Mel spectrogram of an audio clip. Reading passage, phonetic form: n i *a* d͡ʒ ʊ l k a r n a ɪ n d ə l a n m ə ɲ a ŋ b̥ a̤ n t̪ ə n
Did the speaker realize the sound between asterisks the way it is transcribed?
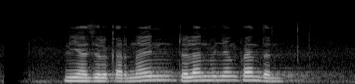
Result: yes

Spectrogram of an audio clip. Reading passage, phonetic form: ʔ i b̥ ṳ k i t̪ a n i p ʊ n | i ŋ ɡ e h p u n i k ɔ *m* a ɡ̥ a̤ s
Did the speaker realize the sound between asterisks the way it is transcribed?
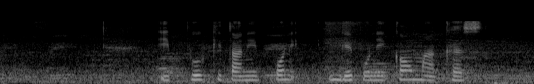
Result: yes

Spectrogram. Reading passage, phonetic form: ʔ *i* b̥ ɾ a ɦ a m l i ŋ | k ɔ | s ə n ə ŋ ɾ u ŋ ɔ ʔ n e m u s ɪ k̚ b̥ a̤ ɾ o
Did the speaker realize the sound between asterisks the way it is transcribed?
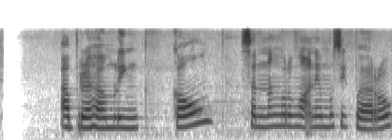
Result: no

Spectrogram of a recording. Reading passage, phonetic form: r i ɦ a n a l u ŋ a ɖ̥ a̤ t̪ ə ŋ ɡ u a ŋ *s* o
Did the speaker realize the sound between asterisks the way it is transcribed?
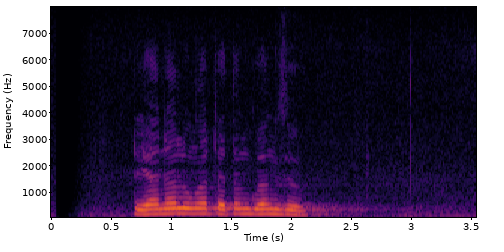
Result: no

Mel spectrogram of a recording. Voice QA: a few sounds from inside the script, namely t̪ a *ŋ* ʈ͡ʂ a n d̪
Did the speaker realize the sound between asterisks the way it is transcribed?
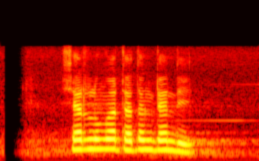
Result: yes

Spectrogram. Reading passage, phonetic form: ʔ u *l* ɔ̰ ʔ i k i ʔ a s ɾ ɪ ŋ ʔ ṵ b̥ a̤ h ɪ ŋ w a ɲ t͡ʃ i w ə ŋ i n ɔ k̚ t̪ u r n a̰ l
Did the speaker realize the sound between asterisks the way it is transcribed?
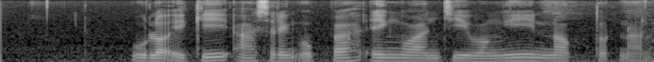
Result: yes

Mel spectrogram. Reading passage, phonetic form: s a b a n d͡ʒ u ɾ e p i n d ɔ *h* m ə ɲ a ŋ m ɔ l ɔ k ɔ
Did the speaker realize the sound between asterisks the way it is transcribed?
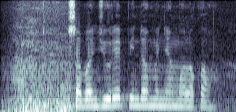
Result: yes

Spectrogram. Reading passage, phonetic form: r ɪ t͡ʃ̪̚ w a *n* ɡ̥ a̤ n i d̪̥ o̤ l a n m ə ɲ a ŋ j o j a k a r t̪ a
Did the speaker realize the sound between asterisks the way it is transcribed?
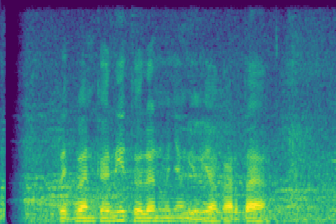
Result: yes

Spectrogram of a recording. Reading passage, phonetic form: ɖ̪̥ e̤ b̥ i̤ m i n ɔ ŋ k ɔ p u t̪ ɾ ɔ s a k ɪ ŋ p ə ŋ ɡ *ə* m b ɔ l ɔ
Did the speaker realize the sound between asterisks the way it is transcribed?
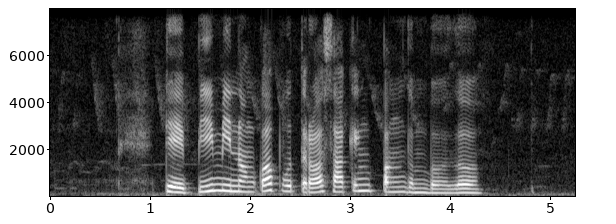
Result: yes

